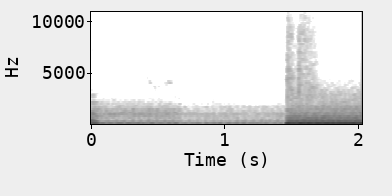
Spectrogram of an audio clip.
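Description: A faint low hum, then about one and a half seconds in, a sudden switch to the steady low road and engine noise heard inside the cab of a Ford Ranger Wildtrak bi-turbo diesel pickup driving along.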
